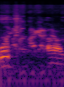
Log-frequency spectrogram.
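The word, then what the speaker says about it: Łódź: This was the case in Wood which is pronounced wood but it's got an L again people in America say lodge and that was a ghetto where it was all about the work.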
